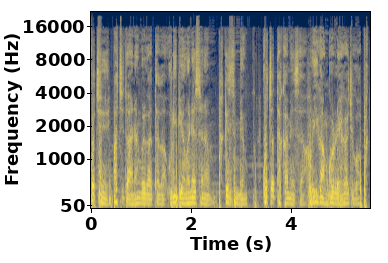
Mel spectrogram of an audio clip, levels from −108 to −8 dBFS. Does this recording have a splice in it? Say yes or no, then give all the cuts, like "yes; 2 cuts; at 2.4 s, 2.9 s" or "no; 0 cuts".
no; 0 cuts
